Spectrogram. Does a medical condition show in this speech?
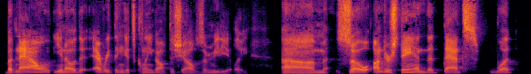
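No.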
